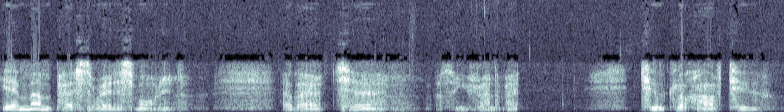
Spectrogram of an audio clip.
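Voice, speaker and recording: A man's fairly slow speech with long, frequent pauses and noticeable background noise. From England, Luton. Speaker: caller. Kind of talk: emotional phone call. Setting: phone call. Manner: halting.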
